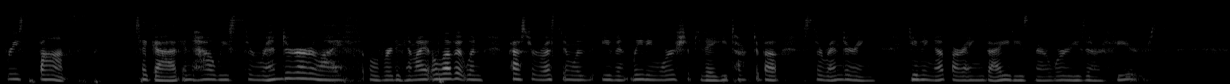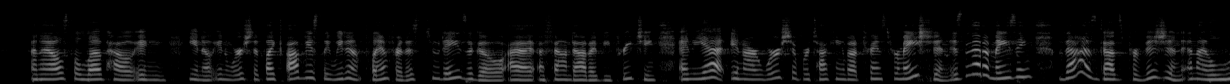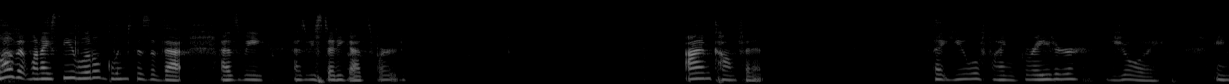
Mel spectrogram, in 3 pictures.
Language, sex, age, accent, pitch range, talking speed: English, female, 30-49, American, 205-260 Hz, 170 wpm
